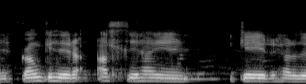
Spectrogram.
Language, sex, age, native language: Icelandic, male, 13, Icelandic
